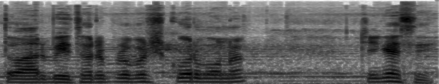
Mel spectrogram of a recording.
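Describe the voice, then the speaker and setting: A man gives a hushed, reflective walking tour of an outdoor graveyard, pausing to read the graves aloud. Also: a little high, level tone, music in the background. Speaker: vlogger. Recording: outdoor ambience noise.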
